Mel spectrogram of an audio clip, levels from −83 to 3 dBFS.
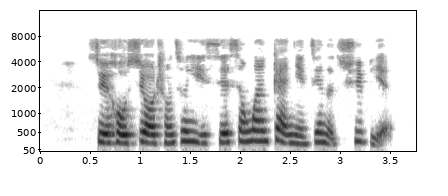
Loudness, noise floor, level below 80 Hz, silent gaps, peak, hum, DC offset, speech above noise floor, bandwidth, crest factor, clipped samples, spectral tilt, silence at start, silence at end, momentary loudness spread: -16 LUFS; -55 dBFS; -64 dBFS; none; -2 dBFS; none; under 0.1%; 40 dB; 7.8 kHz; 16 dB; under 0.1%; -4.5 dB/octave; 0.55 s; 0.25 s; 13 LU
